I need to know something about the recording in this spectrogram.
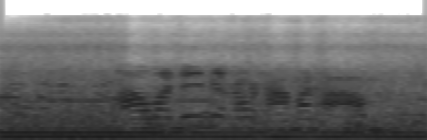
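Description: A boat engine running with a steady low drone under a man's talking.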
